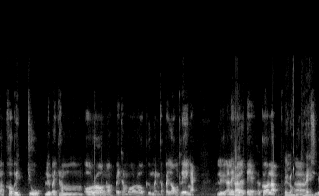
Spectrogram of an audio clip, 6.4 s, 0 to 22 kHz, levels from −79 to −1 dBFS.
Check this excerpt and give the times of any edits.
1.7 s

